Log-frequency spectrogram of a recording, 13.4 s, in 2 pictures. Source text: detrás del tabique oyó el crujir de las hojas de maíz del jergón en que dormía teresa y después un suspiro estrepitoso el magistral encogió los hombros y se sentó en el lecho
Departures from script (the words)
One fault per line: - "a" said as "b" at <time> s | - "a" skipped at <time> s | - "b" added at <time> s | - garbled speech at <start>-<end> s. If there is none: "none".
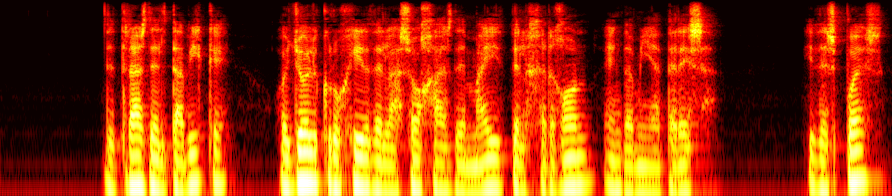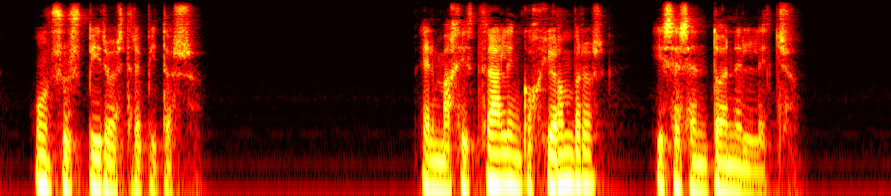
- "que" skipped at 4.7 s
- "los" skipped at 10.9 s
